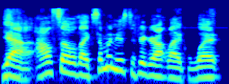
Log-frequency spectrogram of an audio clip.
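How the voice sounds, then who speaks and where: A man's voice: a little high, animated, quick pace, no room sound. A man chatting casually as a podcast guest, rambling along and peppering his sentences with "like". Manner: rambling, heavily hedged with "like".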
